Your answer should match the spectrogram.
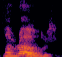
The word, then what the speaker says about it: La Rose: the Commodore Castles, Scarlet La Rose. And that's actually spelled Scarlet La Rose. La Rose, one word, but it's like pronounced La Ro. La Rose is spelled, La Ro is pronunciation. I used to train to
